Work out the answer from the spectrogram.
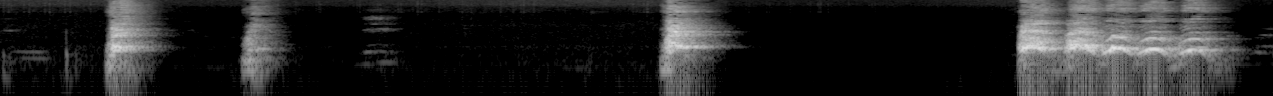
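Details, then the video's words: Dog barking at a person, the dog tagged as a Shiba Inu or Yorkshire Terrier; sharp single barks spaced irregularly, then a rapid burst of several yapping barks, otherwise quiet. "吠えられる彩羽さん Barking"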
